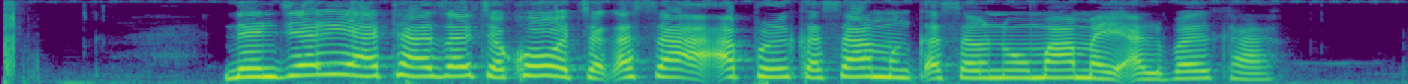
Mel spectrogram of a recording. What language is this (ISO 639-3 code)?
hau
